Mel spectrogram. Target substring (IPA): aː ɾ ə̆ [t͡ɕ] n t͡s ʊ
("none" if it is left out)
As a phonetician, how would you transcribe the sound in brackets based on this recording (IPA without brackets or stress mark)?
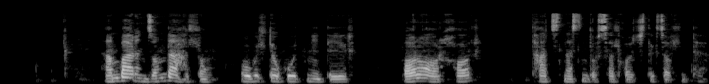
none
